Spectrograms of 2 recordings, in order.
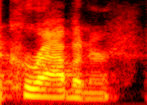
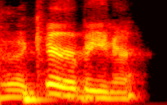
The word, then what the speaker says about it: Carabiner: Yeah, it's not a Carabiner. It's a Carabiner.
